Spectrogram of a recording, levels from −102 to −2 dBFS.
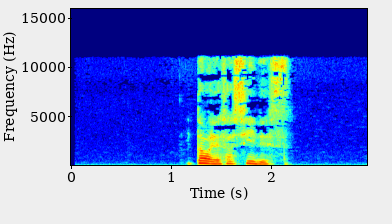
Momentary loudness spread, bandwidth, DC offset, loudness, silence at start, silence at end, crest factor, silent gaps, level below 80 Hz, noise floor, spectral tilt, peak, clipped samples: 10 LU; 11.5 kHz; under 0.1%; -22 LUFS; 1.15 s; 0.8 s; 20 dB; none; -62 dBFS; -67 dBFS; -4 dB/octave; -4 dBFS; under 0.1%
